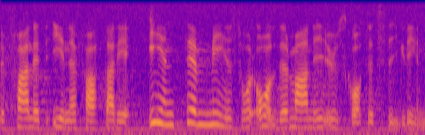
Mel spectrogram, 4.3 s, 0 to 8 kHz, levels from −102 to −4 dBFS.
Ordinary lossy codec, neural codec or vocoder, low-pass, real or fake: none; none; 7.2 kHz; real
